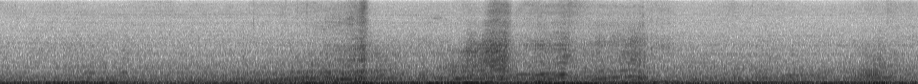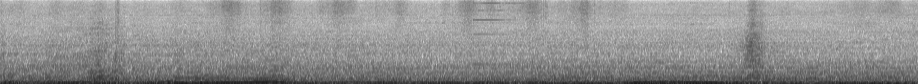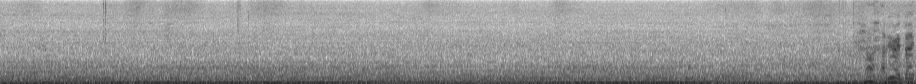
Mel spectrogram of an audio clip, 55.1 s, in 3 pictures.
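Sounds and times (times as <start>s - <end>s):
car engines idling: 0.0s - 55.0s
engine revving: 5.1s - 13.5s, 14.8s - 26.5s, 27.3s - 34.2s.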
